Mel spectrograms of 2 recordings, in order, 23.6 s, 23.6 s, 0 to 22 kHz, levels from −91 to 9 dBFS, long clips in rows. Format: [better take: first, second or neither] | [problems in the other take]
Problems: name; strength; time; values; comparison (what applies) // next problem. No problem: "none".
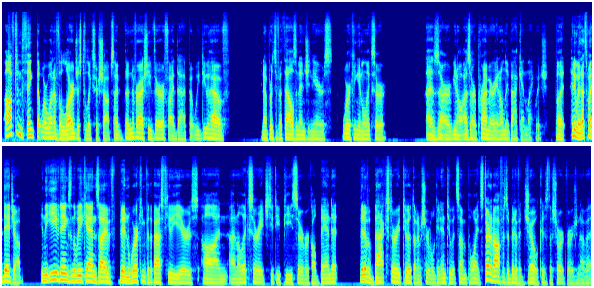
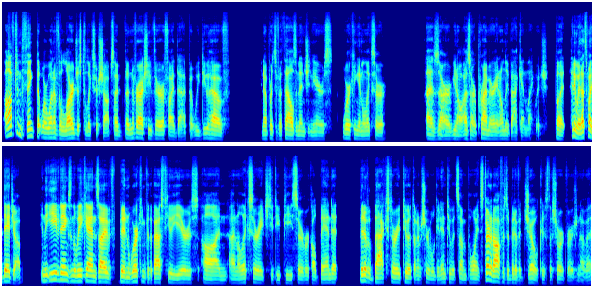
first | thin; very; fading below 400 Hz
